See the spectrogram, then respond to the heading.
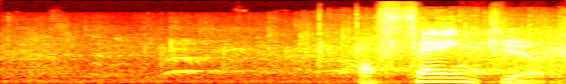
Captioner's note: audience cheers and applauds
